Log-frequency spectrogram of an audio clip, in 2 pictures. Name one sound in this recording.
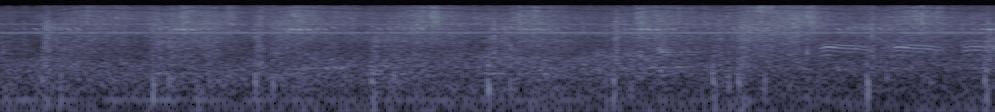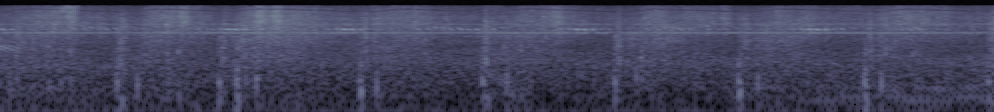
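Dry brush rustles against legs.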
